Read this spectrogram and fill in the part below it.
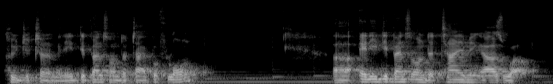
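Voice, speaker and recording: A middle-aged man from Senegal answers interview questions about his work in banking. His voice sits very low, and he explains things carefully, stopping often on small hesitations. The sound is roomy, with soft music faintly underneath. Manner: measured, explanatory, with frequent "uh" pauses. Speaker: mortgage banker interviewee. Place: indoor office set with bookshelves.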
